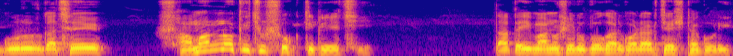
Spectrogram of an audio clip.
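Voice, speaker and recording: Male actor as middle-aged village occultist, humble yet ominous, dark mellow tone, unhurried, music underneath, horror audio drama. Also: medium pitch. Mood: calm, welcoming.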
